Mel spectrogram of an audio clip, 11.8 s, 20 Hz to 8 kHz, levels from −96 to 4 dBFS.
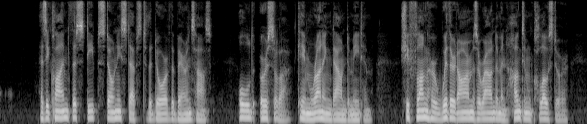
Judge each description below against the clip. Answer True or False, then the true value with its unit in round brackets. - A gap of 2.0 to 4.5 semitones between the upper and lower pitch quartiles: True (3.4 semitones)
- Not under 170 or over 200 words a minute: True (180 wpm)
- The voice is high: False (100 Hz)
